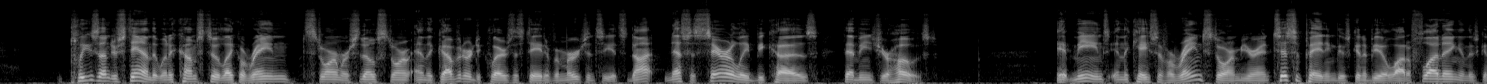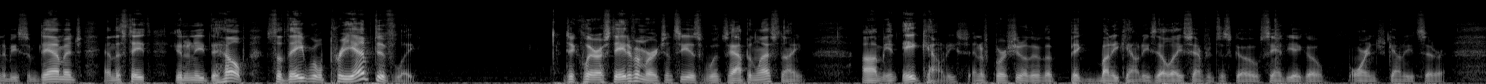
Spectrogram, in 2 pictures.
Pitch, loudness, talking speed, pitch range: 100 Hz, -26 LUFS, 195 wpm, 85-115 Hz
